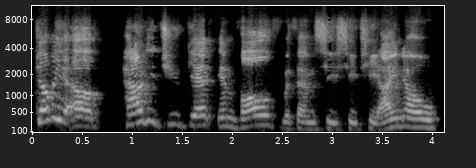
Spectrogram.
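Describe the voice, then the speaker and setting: Husky, higher-voiced American male interviewer. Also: big pitch swings. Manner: rambling, halting questions. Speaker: interviewer and host, community theater member. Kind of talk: casual conversational interviewing.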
